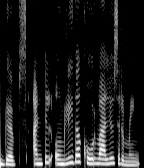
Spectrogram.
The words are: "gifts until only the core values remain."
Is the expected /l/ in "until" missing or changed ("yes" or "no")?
no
